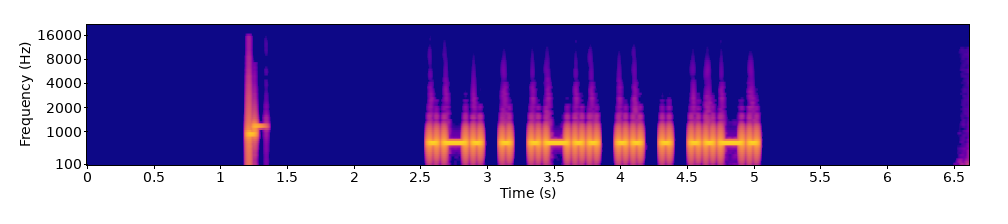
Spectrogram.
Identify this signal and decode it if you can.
Morse code, heard as a keyed tone, about 22 wpm, 700 Hz. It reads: RELIEF
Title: Six Letter Words - 22wpm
